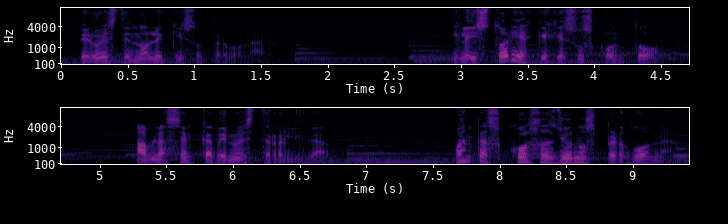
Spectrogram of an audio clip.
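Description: An earnest male preacher giving a devotional sermon, telling stories and speaking directly to the listener. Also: medium pitch.

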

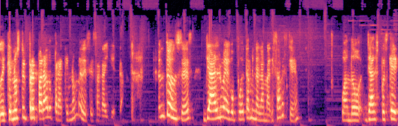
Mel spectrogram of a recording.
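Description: A woman's voice: on the high side, slightly rough, dry recording, lo-fi sound. A woman psychologist explaining parenting on a radio show, acting out what a parent might say. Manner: explanatory, acts out parent's lines. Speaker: psychologist guest. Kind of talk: radio interview advice.

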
